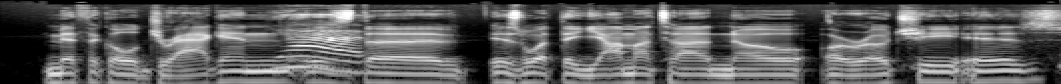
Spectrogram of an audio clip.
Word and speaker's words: Yamata no Orochi: Yamata no Orochi.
